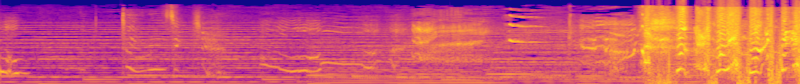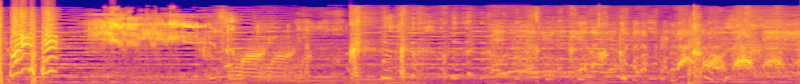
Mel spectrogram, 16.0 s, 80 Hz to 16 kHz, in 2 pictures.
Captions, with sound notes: no....... terezi-chan...... ohhhhh [screeching] [gross sobbing] 1M BL1ND.... I dont understand how you couldve forgotten all about meeeeeee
